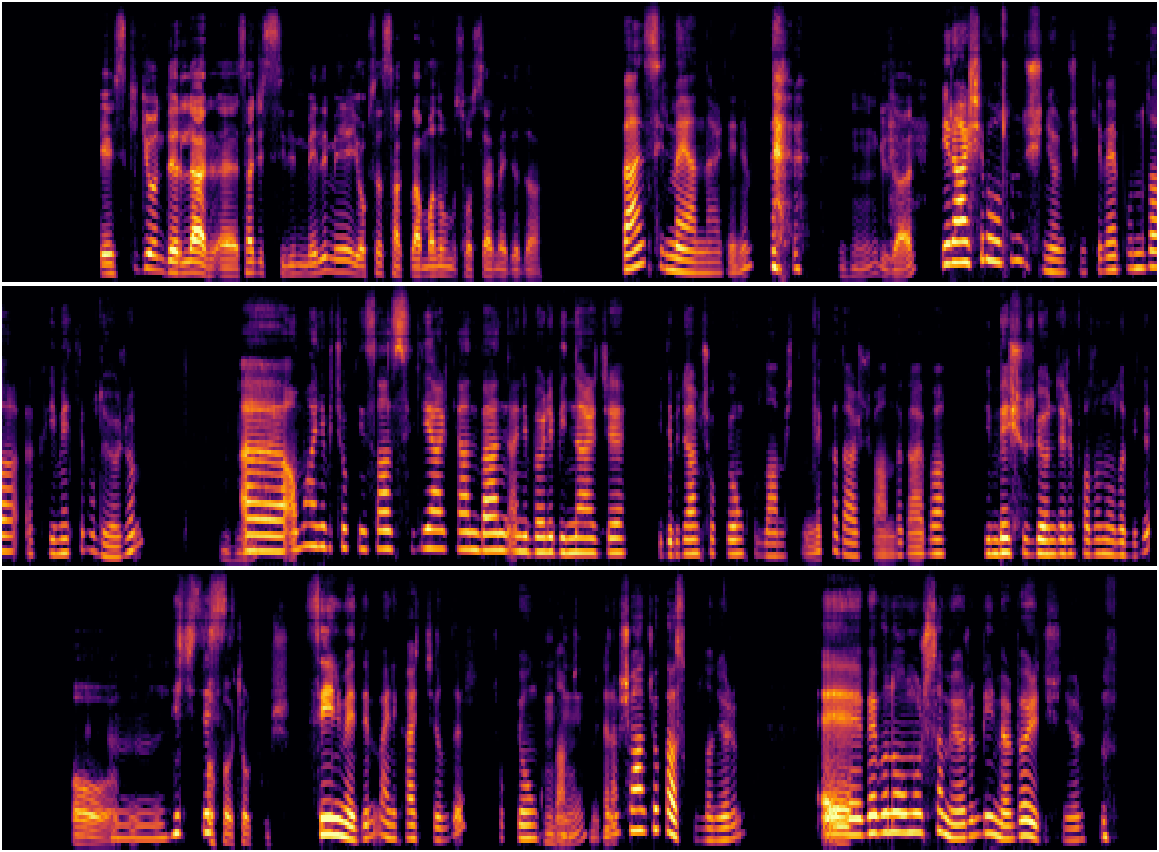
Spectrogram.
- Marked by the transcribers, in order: chuckle; chuckle
- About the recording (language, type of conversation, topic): Turkish, podcast, Eski gönderileri silmeli miyiz yoksa saklamalı mıyız?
